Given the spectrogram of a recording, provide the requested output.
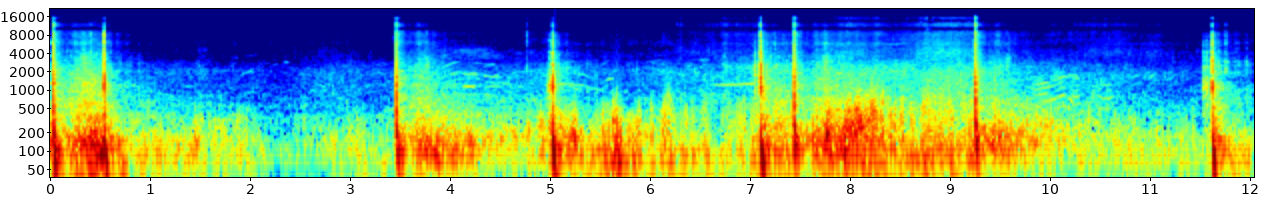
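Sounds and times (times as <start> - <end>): low rumbling echo: 2.8 - 12.0.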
